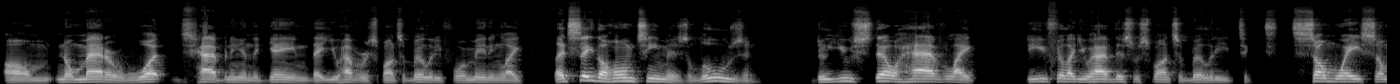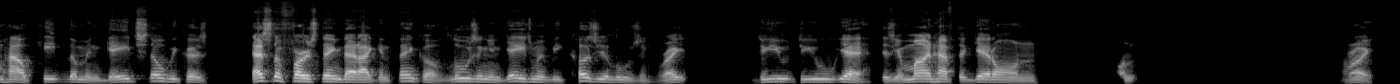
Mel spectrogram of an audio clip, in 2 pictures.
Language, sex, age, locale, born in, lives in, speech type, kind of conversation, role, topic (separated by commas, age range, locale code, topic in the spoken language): English, male, 30-34, en-US, United States, United States, conversation, podcast, host, What factors help create a memorable and meaningful local event?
